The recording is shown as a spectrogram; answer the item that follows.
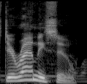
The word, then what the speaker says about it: tiramisu: The correct Italian pronunciation is tiramisu.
